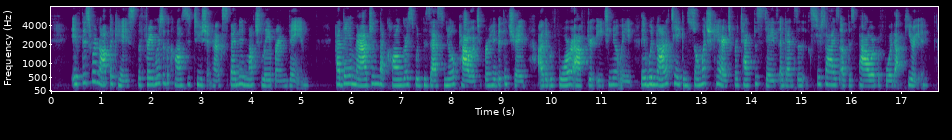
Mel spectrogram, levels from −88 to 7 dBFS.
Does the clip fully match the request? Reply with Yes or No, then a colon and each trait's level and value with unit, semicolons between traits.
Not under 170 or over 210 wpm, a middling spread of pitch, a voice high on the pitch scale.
Yes: average, 190 wpm; average, 3.0 semitones; high, 220 Hz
